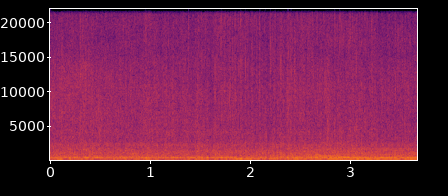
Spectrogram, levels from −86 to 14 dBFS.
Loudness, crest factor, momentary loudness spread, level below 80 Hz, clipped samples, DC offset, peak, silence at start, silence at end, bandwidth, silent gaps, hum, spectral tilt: -18 LUFS; 14 dB; 2 LU; -38 dBFS; under 0.1%; under 0.1%; -4 dBFS; 0 s; 0 s; over 20 kHz; none; none; -3 dB/octave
